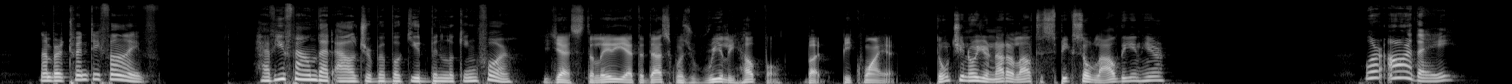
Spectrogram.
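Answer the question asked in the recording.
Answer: in a library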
